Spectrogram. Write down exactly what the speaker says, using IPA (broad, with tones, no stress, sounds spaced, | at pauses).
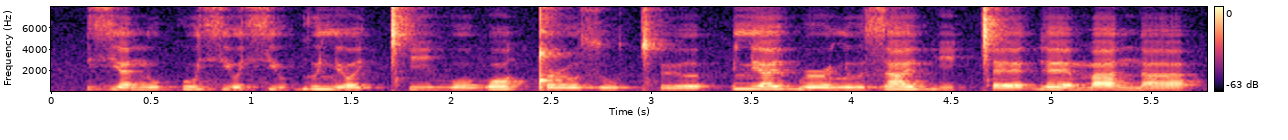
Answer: zʲ a˨ n u˨ k u˨ sʲ o˨ sʲ u˨ ɡ ɯ˧ lʲ ɔ˨ ɪ̯ ǀʰ i˨ v o˨ v ɔ˦ ǃ ə˞˧ ʊ̯ z u˨˦ ǀʰ ʏ˨ ə̯ | lʲ a˦ ɪ̯ b ə˞˨ l ɯ˨ z a˦ ɪ̯ b i˨ ǀ ɛ˨˦ ɡ ɛ˦˨ m a˧ n a˨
